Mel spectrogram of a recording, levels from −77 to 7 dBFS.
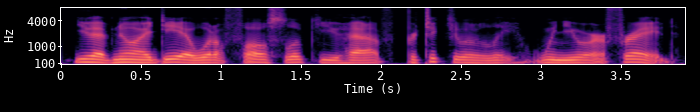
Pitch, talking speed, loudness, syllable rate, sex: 140 Hz, 230 wpm, -17 LUFS, 6.2 syllables/s, male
